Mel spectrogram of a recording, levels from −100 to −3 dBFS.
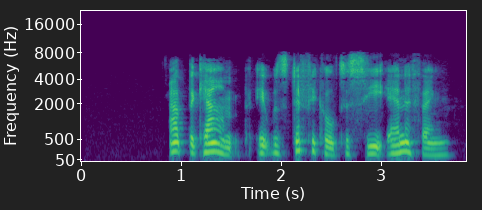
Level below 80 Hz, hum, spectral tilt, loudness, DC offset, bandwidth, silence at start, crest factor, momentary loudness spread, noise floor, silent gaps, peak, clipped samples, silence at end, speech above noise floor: -68 dBFS; none; -3.5 dB/octave; -27 LUFS; under 0.1%; 8.2 kHz; 0.9 s; 22 dB; 10 LU; -86 dBFS; none; -6 dBFS; under 0.1%; 0.2 s; 58 dB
